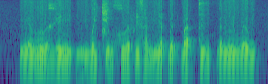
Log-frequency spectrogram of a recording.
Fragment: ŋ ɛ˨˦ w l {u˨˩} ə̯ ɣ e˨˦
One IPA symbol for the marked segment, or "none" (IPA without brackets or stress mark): u˨˩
